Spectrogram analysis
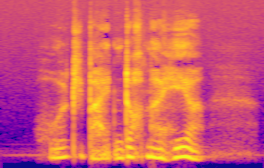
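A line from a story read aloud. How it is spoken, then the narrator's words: Quiet request. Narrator (German): bat er Nadja leise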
